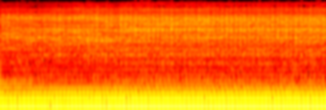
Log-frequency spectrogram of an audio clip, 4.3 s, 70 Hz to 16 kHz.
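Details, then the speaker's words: 1986 VW Golf 2, 1.8 GX 90 hp petrol, cold start at about -13 °C after engine problem fixed: deep steady even idle with smooth low rumble, no misses or knocks; starts slowly cold, runs fine after a minute or two. "конечно в холодную немножко он медленно стартует вы видели но немножко газу dash и через одну-две минутки он работает но слышите все работ"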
